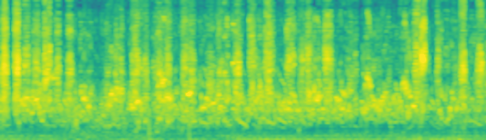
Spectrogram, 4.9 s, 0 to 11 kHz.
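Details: Many budgerigars chattering in an aviary on 22 June 2025, a steady stream of scratchy chirps and small slurred whistles, louder squawks breaking through now and then.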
